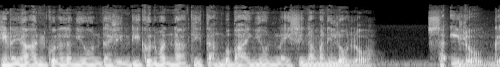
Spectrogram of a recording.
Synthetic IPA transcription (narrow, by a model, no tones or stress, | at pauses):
hɪnɐjaːʔɐnkonɐlaŋjond̪aːhɪlhɪnd̪iːkonɐmanːakiːt̪ɐʔɐŋbɐbaːʔɪŋjonːɐʔɪsɪnaːmɐnɪlo̞lo̰ | sɐʔḭːlo̰ɡ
